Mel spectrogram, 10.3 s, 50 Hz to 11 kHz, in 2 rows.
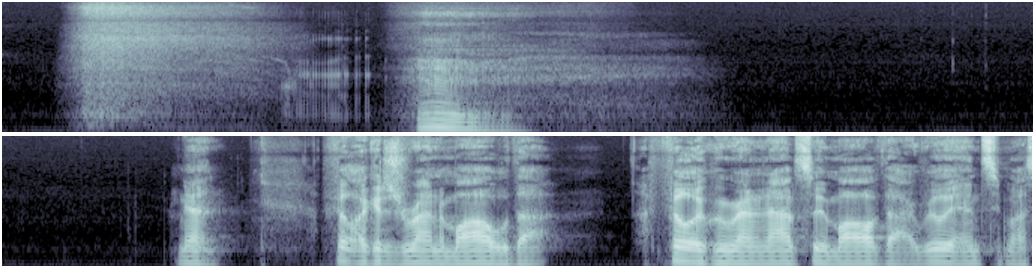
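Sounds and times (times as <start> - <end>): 
deep breath with sighing exhale: 0.3 - 3.6
speech: 2.1 - 2.6, 6.0 - 10.2.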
